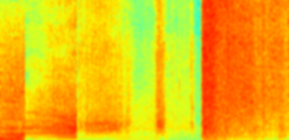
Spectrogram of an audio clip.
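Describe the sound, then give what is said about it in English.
A car swerves hard to the right with a loud tire squeal, followed by a rough rush of road and engine noise, then a sudden louder burst of noise near the end. No one speaks. “I scream and wrench the wheel hard to the right!”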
